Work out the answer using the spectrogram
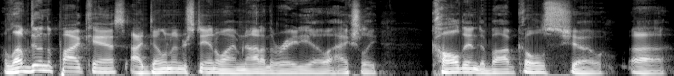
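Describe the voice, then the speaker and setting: Brief: male podcast host, low voice, dry close sound, rambling chatty delivery. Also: normal speed, darkish tone, no echo. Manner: rambling, chatty, self-deprecating. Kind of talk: casual chat. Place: indoor room.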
